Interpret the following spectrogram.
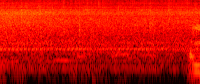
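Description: Steady background whirr and hiss with a faint constant tone under it, in a pause between recited lines. A man's voice starts right at the end.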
